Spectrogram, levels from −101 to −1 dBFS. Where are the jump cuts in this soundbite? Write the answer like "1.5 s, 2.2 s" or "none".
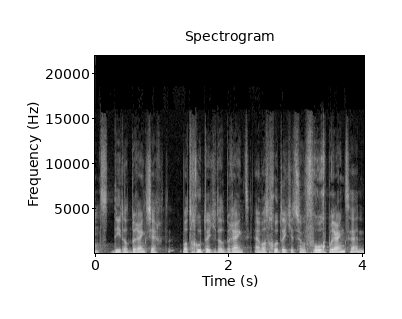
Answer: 2.3 s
